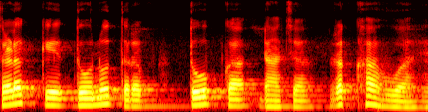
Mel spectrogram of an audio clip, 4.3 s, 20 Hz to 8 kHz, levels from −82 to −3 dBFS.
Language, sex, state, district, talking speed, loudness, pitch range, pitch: Hindi, male, Uttar Pradesh, Lucknow, 140 wpm, -19 LUFS, 120-150 Hz, 130 Hz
